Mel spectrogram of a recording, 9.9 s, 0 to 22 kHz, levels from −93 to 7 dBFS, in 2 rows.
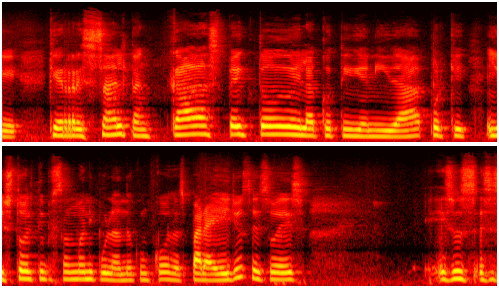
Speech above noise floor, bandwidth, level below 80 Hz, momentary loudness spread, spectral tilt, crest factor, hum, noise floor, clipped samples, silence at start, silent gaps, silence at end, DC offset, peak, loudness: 34 dB; 16.5 kHz; -64 dBFS; 8 LU; -5 dB/octave; 16 dB; none; -59 dBFS; under 0.1%; 0 s; none; 0 s; under 0.1%; -8 dBFS; -25 LUFS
